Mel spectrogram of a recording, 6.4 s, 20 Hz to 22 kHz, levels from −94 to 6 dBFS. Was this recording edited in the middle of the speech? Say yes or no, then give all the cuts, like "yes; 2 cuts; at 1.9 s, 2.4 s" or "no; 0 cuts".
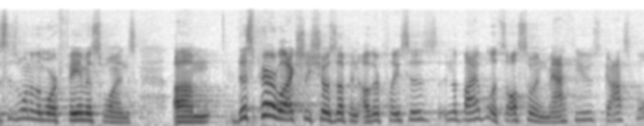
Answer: no; 0 cuts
